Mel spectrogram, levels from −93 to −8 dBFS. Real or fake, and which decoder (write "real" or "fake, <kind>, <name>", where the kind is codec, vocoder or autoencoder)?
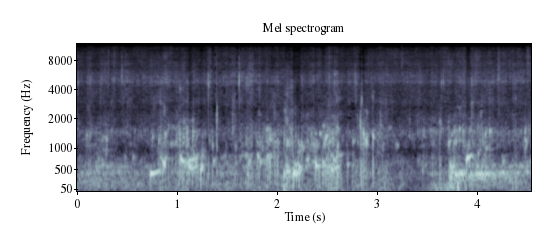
fake, autoencoder, DAC-VAE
